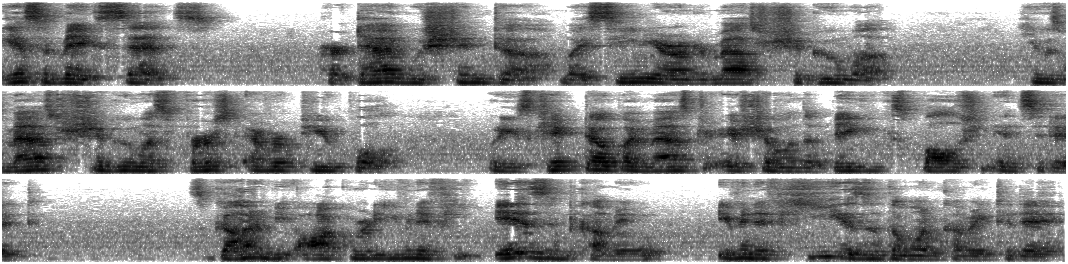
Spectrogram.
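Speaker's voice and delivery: ordinary talk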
